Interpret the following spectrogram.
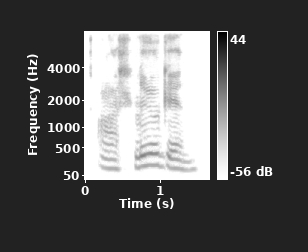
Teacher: We're kicking the K from the back of the throat.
